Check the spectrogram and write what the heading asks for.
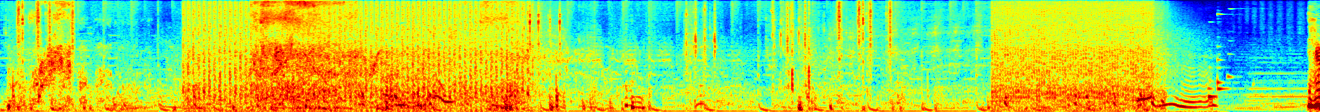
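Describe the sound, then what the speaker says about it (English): Gunfire at a target in the video game Polyarmory, with bursts of rapid shots and clattering game sounds in several stretches, mixed with other game noise. "we need to shoot a target"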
